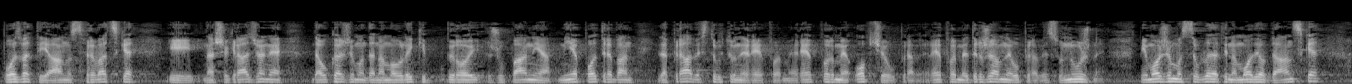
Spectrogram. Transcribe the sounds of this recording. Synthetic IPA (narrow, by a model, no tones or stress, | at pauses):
po̞zʋat̪ijaːʋno̞st̪xr̩ʋat̪ske̞ | inaʃe̞ɡɾad͡ʑane̞d̪aukaːʒe̞mo̞d̪anamo̞ʋelikibɾo̞ːjʒupanijanije̞po̞t̪ɾe̞ban | id̪apɾaːʋe̞st̪ɾuk̚t̪uɾne̞ɾe̞fo̞ɾme̞ɾe̞fo̞ɾme̞ʔo̞pt͡ɕe̞upɾa̰ʋe̞̰ɾe̞fo̞ɾme̞d̪r̩ʒaʋne̞upɾaʋe̞sunuːʒne̞ | miːmo̞ʒe̞mo̞se̞uɡled̪at̪inamo̞d̪eld̪aːnske̞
